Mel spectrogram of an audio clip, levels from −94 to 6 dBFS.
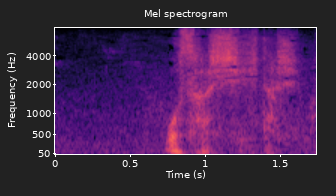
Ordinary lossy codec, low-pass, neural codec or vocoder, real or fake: none; none; none; real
